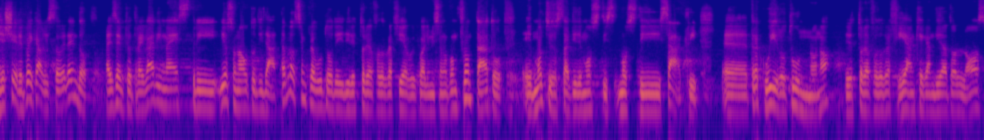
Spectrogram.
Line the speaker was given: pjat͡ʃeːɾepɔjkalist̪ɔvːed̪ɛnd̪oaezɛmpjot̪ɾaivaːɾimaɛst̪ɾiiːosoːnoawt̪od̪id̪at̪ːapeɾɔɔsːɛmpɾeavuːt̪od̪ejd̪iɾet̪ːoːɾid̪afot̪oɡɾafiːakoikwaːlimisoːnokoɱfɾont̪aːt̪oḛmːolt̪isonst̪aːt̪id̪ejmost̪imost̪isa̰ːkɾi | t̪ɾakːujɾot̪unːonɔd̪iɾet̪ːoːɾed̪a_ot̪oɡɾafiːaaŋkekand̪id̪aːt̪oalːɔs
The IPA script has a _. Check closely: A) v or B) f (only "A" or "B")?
B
